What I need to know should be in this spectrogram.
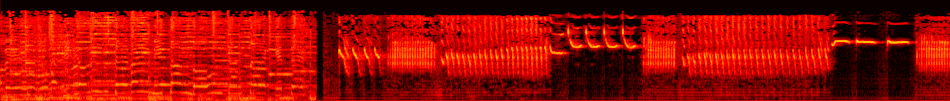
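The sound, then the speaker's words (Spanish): A goldfinch (jilguero) sings a bright, continuous twittering song of rapid trills and repeated high phrases, following a few seconds of music at the start. “Estamos escuchando al jilguero”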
